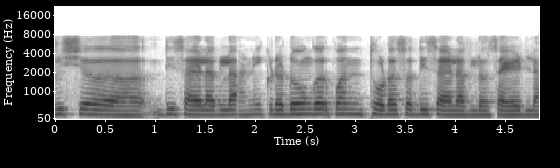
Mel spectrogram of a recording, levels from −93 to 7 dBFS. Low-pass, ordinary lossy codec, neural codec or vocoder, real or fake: 7.2 kHz; none; none; real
